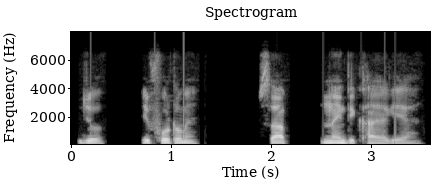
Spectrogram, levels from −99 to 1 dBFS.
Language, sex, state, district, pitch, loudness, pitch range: Hindi, male, Bihar, Lakhisarai, 110 Hz, -20 LUFS, 95-120 Hz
